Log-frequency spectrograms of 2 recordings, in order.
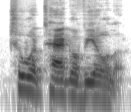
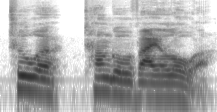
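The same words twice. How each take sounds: First: The surname is sounded out letter by letter. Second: The surname uses its established pronunciation. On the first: The speaker calls it wrong. "Because I'm looking at it, I want to say" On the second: The speaker calls it right. "But apparently his name is"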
